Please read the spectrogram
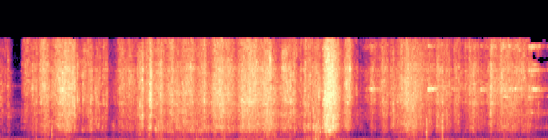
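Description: Husks of a hot microwaved ear of corn rustling and tearing as they are peeled back by hand, with a louder rip about three seconds in.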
